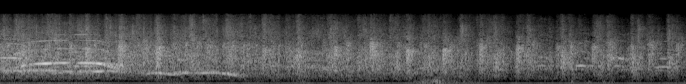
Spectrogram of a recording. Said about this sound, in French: D'habitude, on dit, on est un peu derrière, on les pousse et tout, mais là, ils se sont séparés en groupe et ils ont géré tout le long du culte vraiment tout seuls. Ça vient tous deux, les idées, donc juste si on peut les applaudir. Merci.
